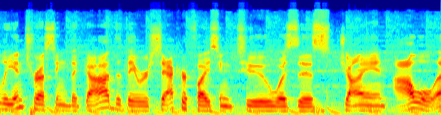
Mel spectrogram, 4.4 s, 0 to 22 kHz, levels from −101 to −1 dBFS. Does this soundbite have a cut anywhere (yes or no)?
no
